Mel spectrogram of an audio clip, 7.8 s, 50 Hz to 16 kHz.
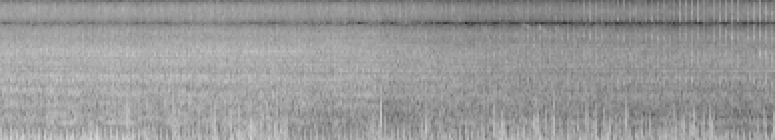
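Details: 1962 Bolens Ride-a-matic garden tractor, repaired and driven outside on a test: single-cylinder engine pulls smoothly as revs rise and fall, steady firing beat, no knocking or grinding; runs very well at varied revs.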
